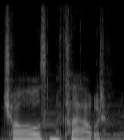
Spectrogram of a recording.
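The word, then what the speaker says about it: Charles MacLeod: in a previous episode I pronounced the name wrong I've been told it's Charles McLoud I hope I got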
